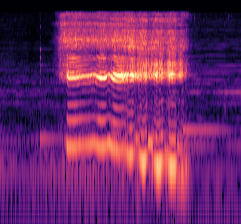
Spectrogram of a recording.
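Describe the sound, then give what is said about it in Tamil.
A horse neighs loudly once, a strained whinny lasting about a second that slides downward in pitch, on its own with no talking. “அப்படின்னு பயங்கரமாக கணச்சுது”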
